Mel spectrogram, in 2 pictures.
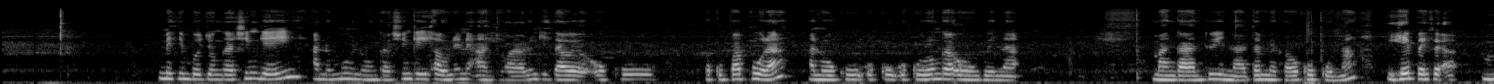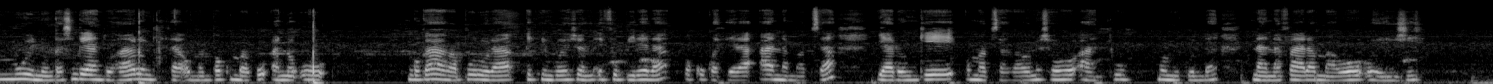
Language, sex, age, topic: Oshiwambo, female, 18-24, agriculture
